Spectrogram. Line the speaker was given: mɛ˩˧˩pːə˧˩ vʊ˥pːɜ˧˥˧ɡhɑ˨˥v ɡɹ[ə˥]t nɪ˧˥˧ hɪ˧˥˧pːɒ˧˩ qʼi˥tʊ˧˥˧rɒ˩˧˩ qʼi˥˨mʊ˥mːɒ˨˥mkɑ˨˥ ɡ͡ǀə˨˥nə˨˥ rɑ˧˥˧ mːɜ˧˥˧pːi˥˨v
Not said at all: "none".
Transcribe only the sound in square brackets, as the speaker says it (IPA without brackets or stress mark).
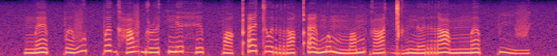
ə˨˥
